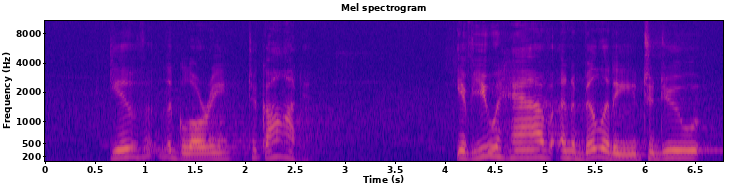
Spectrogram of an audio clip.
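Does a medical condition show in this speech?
No.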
